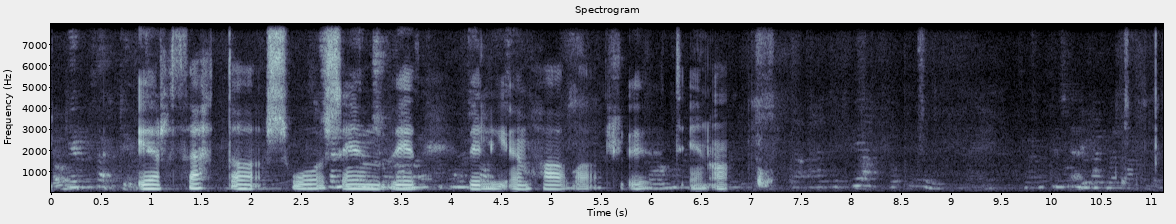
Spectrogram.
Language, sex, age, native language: Icelandic, female, 12, Icelandic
